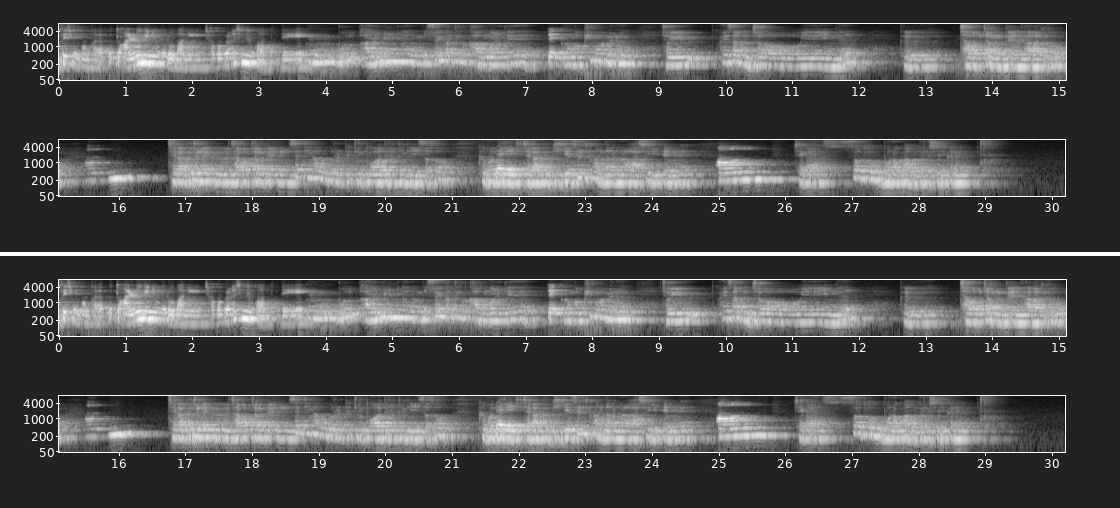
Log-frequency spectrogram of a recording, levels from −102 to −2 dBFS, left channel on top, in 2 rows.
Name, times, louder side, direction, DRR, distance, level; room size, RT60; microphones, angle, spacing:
voice 1, 0.0-3.1 3.3-3.7 7.3-7.6 11.8-11.9 15.5-16.2 21.7-22.0 25.0-25.9, right 1 dB, 20° right, 3 dB, 1.6 m, -18 dB
voice 2, 3.7-7.0 7.6-9.5 9.9-11.9 12.7-13.1 13.5-15.1 16.7-24.5 26.1-28.7, equal, 5° left, -4 dB, 6.5 m, -24 dB
13.0 x 12.0 x 9.2 m, 1.2 s
head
